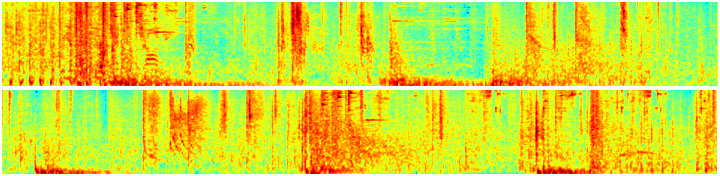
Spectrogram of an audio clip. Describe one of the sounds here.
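Explosions boom loudly in the distance.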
